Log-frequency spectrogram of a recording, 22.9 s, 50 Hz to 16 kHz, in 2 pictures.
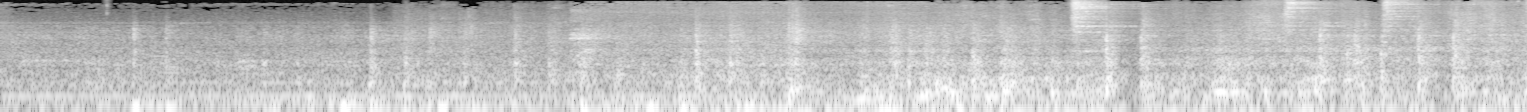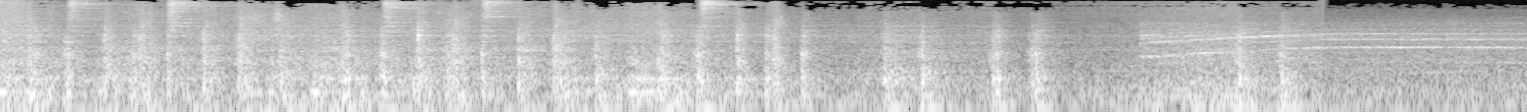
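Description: Hanshin 5700-series electric commuter train running close past, a heavy rumble with its wheels clacking rapidly over rail joints and points. Near the end, a rising electric whine that levels off into a steady tone.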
